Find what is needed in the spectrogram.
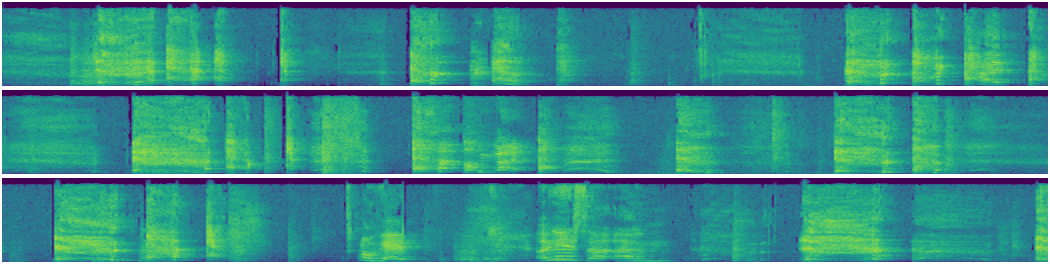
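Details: Coughing fit after a throat-clearing demonstration that left the throat itchy: repeated bursts of harsh, dry-sounding coughs in clusters with brief gasps between them.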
